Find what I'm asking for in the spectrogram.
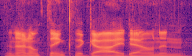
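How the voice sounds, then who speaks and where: A man's voice: lowish voice, little pitch movement, normal speed, a bit bright, faint music behind. A man hosting a let's play, giving casual gameplay commentary in a rambling, hesitant way with frequent restarts.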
